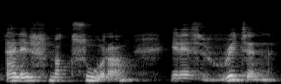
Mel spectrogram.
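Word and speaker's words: ألف مقصورة: line it is called alif maksura it is written like it is written like a yah but it is pronounced like an alif so it is ah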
